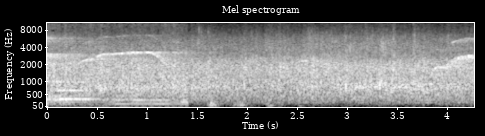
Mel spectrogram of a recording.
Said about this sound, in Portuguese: Dá um forte aplauso aí para Jesus.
